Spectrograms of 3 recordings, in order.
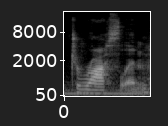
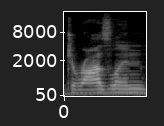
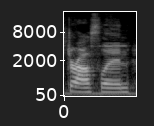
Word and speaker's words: Drosselin: my name before, and it's spelled with a D and it's pronounced like Drosselin, which is very different. There's a lot of Jocelyn's and Jacqueline's, and a lot of times I get Droslin, but that one's not right either. It's Drosselin.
